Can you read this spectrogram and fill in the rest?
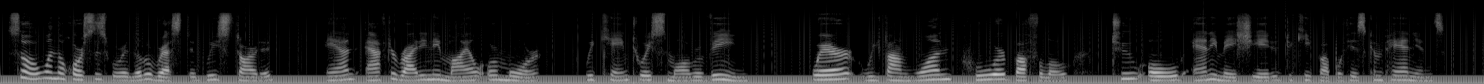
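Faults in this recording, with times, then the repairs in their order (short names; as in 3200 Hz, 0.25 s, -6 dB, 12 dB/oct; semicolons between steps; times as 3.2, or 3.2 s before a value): crackle 45/s -30 dBFS
hum 60 Hz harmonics 6 -33 dBFS
10.3 gap 2.7 ms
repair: de-click; de-hum 60 Hz, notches 6; interpolate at 10.3, 2.7 ms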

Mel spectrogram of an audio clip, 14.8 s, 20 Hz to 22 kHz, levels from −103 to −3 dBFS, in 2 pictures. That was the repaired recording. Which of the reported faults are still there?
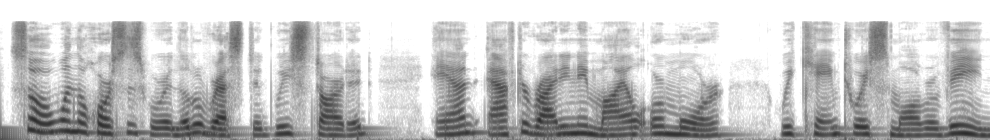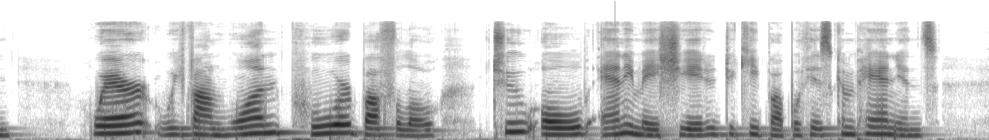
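none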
